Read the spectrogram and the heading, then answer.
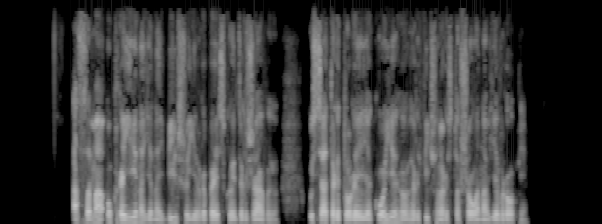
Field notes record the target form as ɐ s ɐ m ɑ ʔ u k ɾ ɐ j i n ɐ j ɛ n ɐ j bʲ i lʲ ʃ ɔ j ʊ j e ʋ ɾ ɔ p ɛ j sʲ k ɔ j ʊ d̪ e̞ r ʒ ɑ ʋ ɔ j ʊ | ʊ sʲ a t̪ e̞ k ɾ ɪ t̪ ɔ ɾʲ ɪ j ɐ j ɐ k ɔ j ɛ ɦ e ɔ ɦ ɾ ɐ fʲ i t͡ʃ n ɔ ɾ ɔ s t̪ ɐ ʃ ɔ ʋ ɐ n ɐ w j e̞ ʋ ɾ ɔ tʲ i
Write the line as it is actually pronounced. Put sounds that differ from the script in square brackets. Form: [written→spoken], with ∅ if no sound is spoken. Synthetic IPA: ɐ s ɐ m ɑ ʔ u k ɾ ɐ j i n ɐ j ɛ n ɐ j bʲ i lʲ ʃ ɔ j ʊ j e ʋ ɾ ɔ p ɛ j sʲ k ɔ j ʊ d̪ e̞ r ʒ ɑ ʋ ɔ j ʊ | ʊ sʲ a t̪ e̞ [k→∅] ɾ ɪ t̪ ɔ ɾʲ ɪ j ɐ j ɐ k ɔ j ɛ ɦ e ɔ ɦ ɾ ɐ fʲ i t͡ʃ n ɔ ɾ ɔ s t̪ ɐ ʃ ɔ ʋ ɐ n ɐ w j e̞ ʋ ɾ ɔ [tʲ→pʲ] i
